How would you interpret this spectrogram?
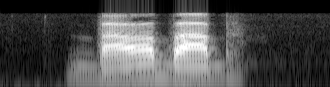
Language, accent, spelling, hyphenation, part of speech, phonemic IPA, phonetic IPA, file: Armenian, Eastern Armenian, բաոբաբ, բա‧ո‧բաբ, noun, /bɑoˈbɑb/, [bɑobɑ́b], Hy-բաոբաբ.ogg
- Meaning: baobab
